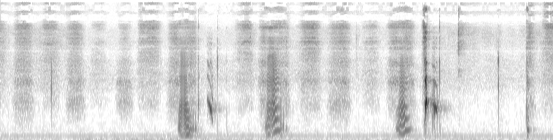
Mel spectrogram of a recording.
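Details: A baby's hiccups: three sharp, abrupt catching sounds with short squeaks between quiet breaths.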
